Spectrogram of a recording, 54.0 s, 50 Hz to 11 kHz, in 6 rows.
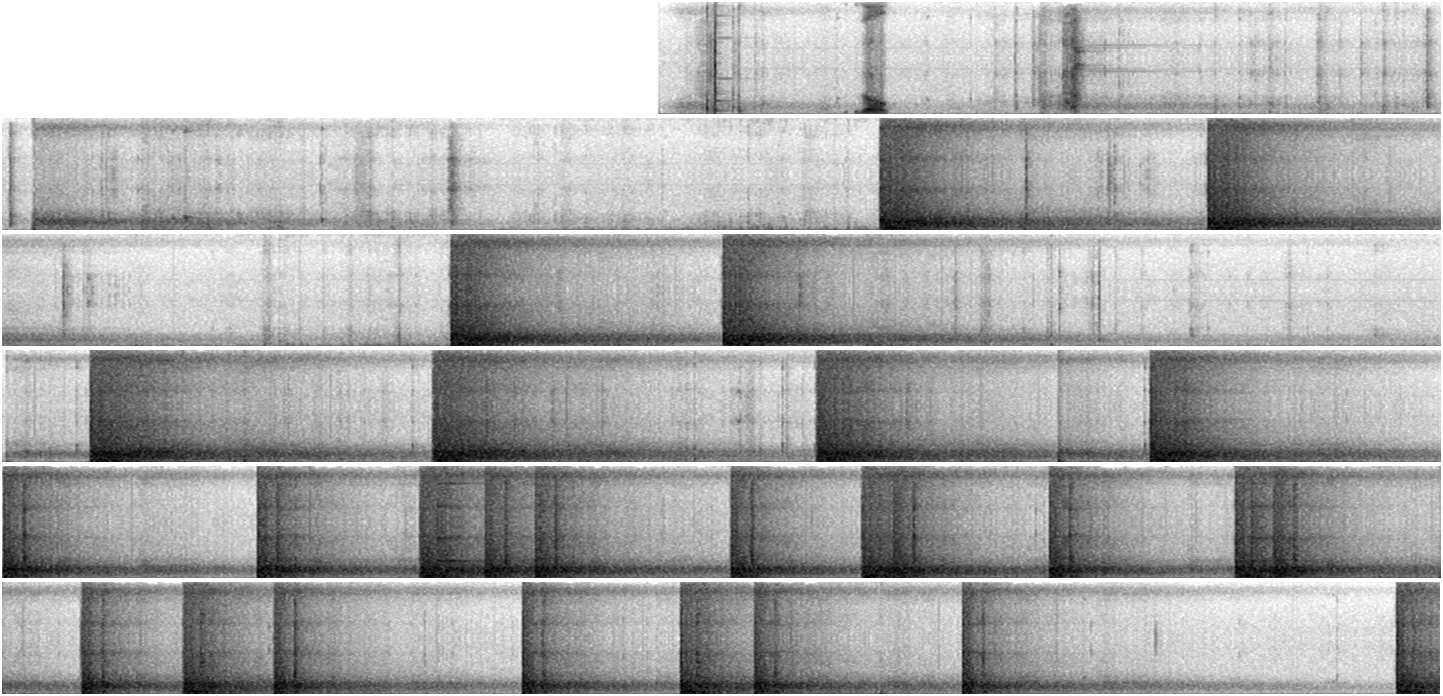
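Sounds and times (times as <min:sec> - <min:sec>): gunshots echoing: 0:09.1 - 0:10.9, 0:14.5 - 0:18.7, 0:20.8 - 0:24.5, 0:27.0 - 0:52.2, 0:53.7 - 0:53.9.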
